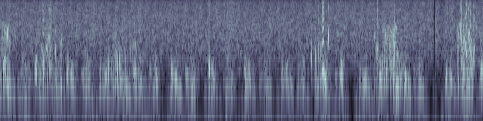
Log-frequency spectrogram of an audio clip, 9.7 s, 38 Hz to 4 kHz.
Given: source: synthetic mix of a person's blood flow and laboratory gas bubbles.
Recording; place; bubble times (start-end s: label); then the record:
Doppler ultrasound of blood flow; precordium
0.00-0.23 s: bubbles
0.81-1.27 s: bubbles
2.14-2.77 s: bubbles
6.19-6.61 s: bubbles
7.47-8.06 s: bubbles
9.12-9.68 s: bubbles
From the record:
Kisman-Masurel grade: 233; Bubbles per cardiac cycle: several, 3 to 8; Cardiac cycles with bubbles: 50 to 99%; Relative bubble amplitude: loud (0.450 to 0.775); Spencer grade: 3 (all of the cardiac periods contain showers or single bubble signals, but not dominating or overriding the cardiac motion signals); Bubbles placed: anywhere in the cardiac cycle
